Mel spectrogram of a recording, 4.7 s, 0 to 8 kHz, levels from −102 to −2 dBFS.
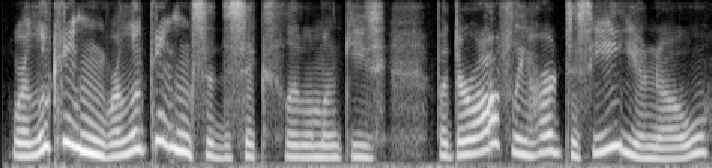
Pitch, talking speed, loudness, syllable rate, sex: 265 Hz, 215 wpm, -15 LUFS, 6.1 syllables/s, female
